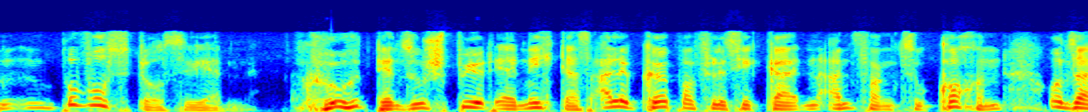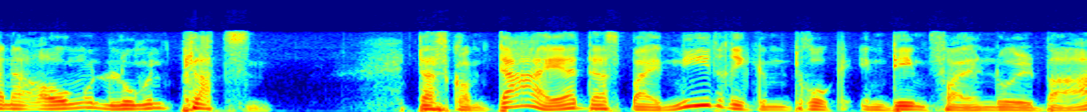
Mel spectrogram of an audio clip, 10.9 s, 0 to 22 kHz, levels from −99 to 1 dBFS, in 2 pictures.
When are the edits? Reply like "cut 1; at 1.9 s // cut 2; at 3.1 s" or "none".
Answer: cut 1; at 1.8 s

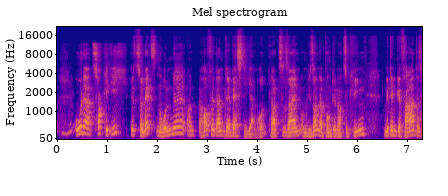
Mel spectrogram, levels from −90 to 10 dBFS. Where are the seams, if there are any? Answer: cut 1; at 2.8 s

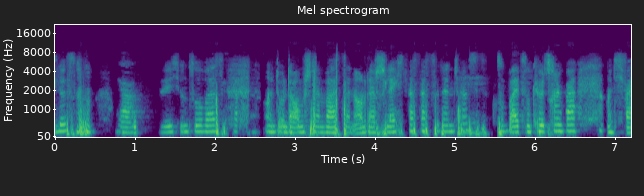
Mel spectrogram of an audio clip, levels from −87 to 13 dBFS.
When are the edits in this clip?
cut 1; at 2.5 s // cut 2; at 3.9 s // cut 3; at 4.5 s // cut 4; at 5.0 s // cut 5; at 5.5 s

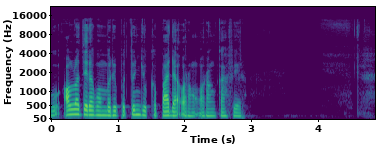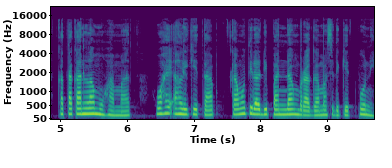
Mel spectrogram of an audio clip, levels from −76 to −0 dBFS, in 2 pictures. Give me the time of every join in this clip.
none

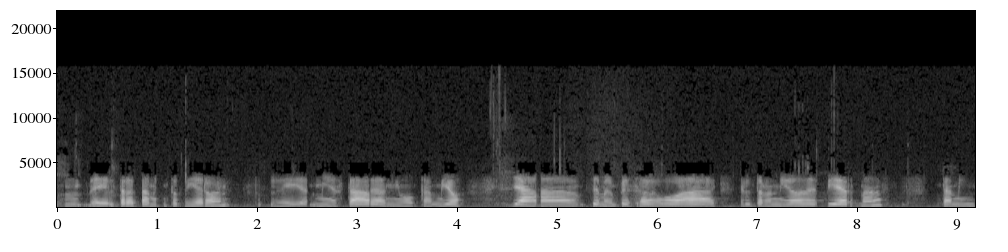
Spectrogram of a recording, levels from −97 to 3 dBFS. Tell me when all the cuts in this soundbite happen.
cut 1; at 1.3 s // cut 2; at 2.5 s // cut 3; at 3.1 s // cut 4; at 5.3 s // cut 5; at 6.6 s // cut 6; at 7.6 s

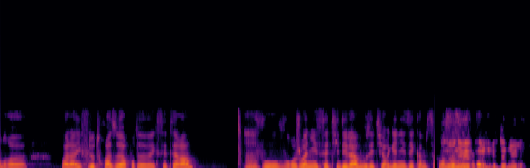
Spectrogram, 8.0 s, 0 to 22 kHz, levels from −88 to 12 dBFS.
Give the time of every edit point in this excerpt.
cut 1; at 1.3 s // cut 2; at 2.0 s

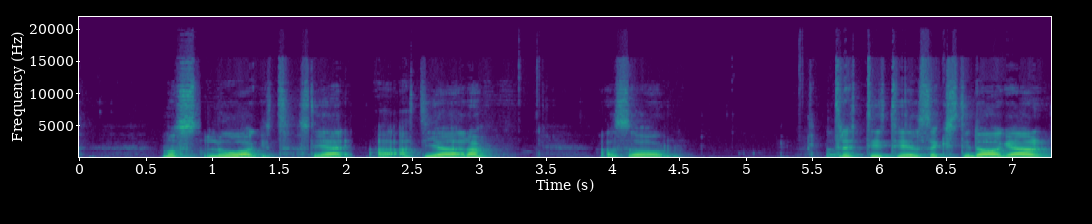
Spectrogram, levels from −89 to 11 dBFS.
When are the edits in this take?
cut 1; at 0.9 s // cut 2; at 1.7 s // cut 3; at 2.0 s // cut 4; at 5.6 s

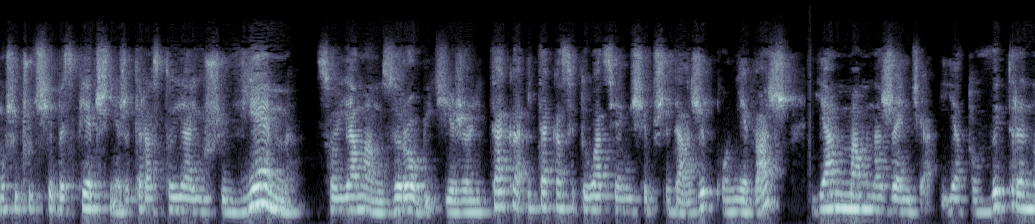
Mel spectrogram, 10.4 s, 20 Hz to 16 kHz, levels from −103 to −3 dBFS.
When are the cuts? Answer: cut 1; at 8.0 s

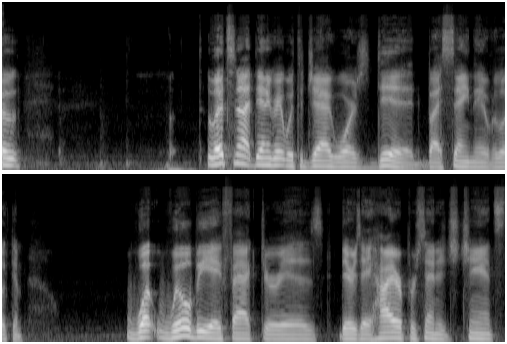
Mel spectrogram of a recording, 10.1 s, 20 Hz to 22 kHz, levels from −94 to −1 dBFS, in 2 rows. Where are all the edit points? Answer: cut 1; at 2.0 s // cut 2; at 8.3 s

